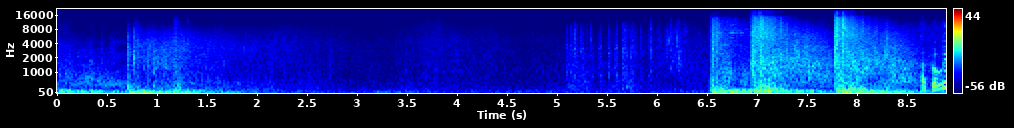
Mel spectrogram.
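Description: Broadside of a ship's port cannons in a pirate-era naval video game: a heavy gunfire boom opens, then after a lull two loud, close blasts land near the end, rumbling with a dense roar.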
